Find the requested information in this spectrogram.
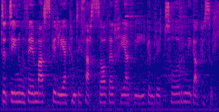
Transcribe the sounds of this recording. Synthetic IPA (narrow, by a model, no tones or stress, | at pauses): d̥ədinuːðɪmarskɪljɛkʰəmdɪjθasɔlˠvɛlˠχiːaviːɡəmrɨtʰʊrniɡalˠkʰəsʊɬ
